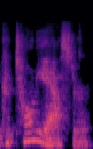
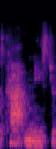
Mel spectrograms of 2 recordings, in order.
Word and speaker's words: cotoneaster: nursery, somebody said, oh, you mean cotoneaster, because they were asking for cotton Easter, simply pronouncing it a different way.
